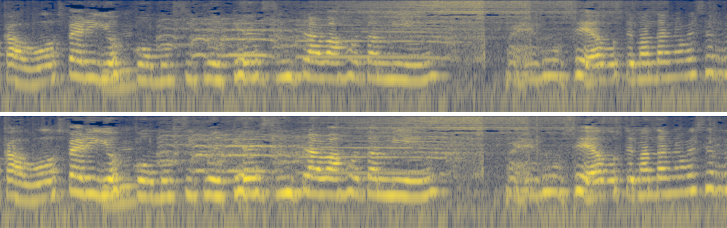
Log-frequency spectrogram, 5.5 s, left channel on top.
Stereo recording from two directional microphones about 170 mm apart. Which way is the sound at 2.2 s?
5° right (ahead or behind).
